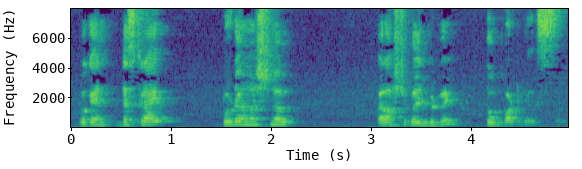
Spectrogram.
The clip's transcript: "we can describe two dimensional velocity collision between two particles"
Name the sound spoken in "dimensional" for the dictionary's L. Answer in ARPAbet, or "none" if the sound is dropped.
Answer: L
